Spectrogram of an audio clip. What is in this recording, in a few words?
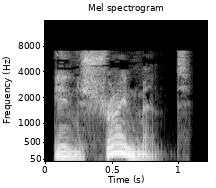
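"enshrinement", British English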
